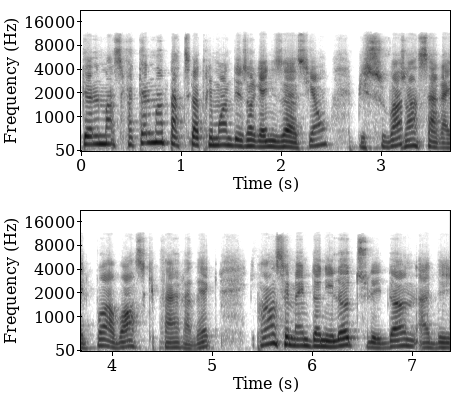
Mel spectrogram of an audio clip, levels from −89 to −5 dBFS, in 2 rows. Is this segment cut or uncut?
cut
